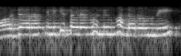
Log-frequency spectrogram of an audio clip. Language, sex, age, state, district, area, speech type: Odia, female, 45-60, Odisha, Angul, rural, conversation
